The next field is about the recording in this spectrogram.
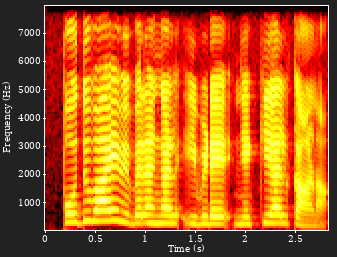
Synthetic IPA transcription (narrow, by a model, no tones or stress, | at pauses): po̞ðuʋaːjɐʋiʋɐɾɐŋːɐɭiʋiɽe̞ɲekːijaːlkaːɳa̰ːm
